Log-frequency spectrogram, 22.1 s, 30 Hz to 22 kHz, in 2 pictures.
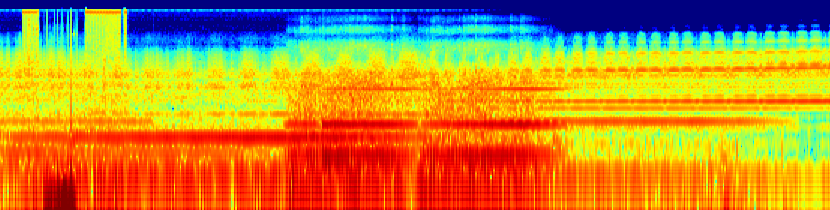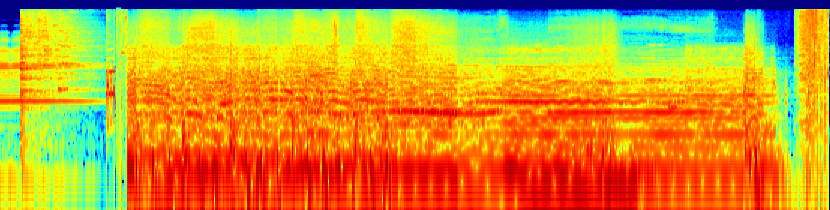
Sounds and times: Music: 0.0s - 11.4s, 12.0s - 21.6s.

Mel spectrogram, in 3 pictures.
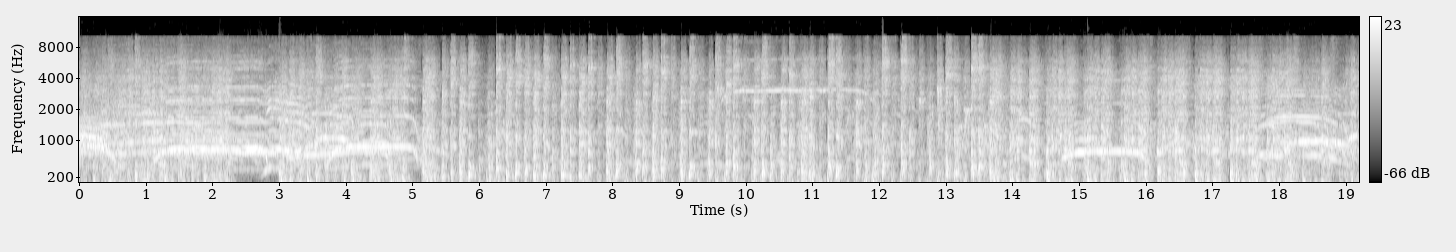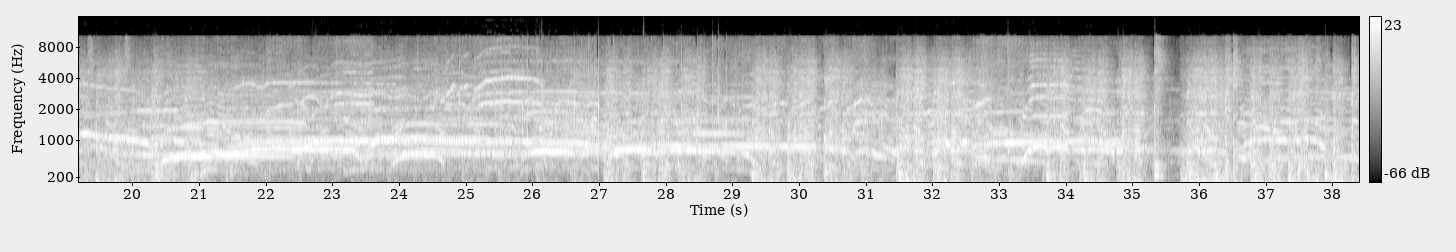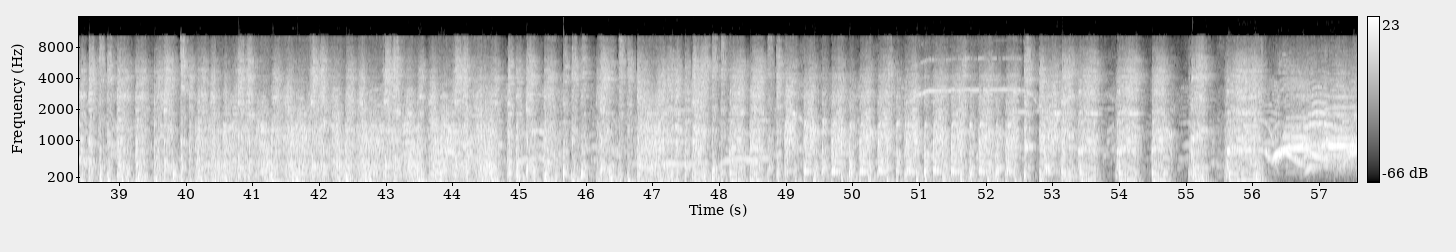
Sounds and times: Scratching (performance technique): 0.0s - 21.6s, 25.5s - 56.2s.

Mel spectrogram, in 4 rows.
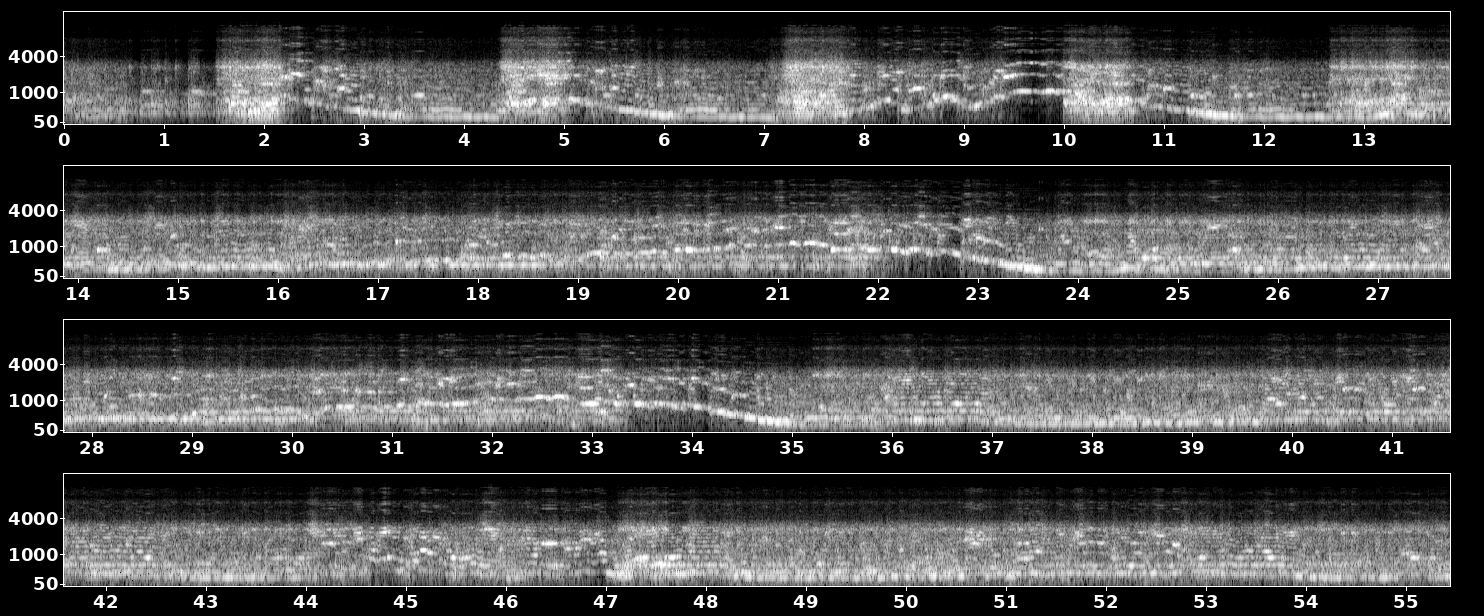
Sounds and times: Electric guitar: 0.0s - 55.4s
Strum: 0.0s - 55.4s.

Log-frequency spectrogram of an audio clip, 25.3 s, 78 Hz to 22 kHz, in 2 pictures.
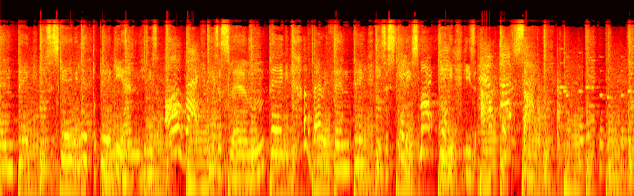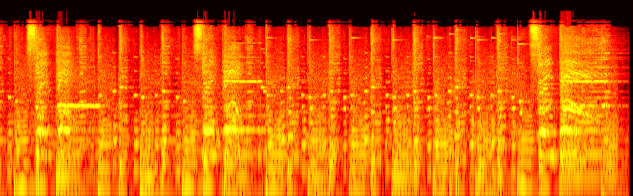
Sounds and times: Music: 0.0s - 25.3s.

